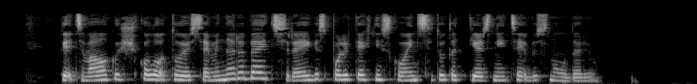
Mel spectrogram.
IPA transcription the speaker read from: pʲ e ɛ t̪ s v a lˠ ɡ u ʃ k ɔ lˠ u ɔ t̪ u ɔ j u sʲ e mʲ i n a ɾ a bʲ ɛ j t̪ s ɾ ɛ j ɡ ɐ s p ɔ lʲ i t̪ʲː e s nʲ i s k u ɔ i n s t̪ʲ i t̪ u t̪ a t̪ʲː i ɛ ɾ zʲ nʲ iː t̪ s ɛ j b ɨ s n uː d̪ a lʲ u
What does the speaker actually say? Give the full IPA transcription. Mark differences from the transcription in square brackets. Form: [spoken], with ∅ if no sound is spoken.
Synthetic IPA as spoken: pʲ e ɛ t̪ s v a lˠ [k] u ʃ k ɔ lˠ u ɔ t̪ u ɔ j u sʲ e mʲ i n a ɾ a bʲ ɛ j t̪ s ɾ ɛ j ɡ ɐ s p ɔ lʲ i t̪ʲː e [x] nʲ i s k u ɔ i n s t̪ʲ i t̪ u t̪ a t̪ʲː i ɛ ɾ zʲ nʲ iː t̪ s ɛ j b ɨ s n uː d̪ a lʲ u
